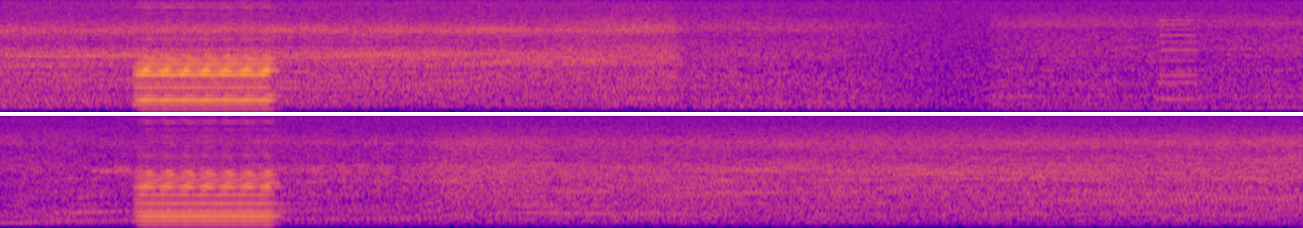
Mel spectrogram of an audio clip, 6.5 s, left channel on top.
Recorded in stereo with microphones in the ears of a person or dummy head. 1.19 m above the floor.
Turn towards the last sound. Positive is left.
turn(degrees=85)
